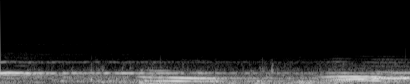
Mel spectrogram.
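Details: Low whale moans gliding gently downward, several overlapping tonal sweeps rising and falling under a faint steady hum and continuous underwater hiss.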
